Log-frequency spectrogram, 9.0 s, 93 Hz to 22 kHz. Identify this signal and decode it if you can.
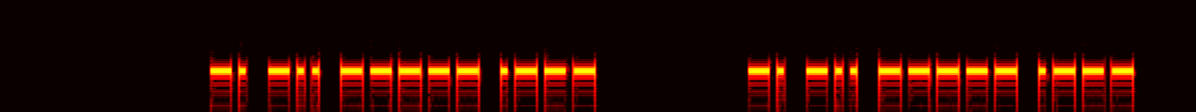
Morse code, heard as a keyed tone, about 22 wpm, 700 Hz. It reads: ND0J ND0J
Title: USA Call Signs - 4 Characters - Repeated 2x - 22wpm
